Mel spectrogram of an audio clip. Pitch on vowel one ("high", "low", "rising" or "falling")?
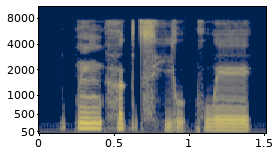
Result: high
